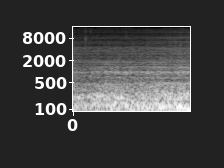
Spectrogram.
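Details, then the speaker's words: Newer Trane communicating 90-plus furnace in attic, after igniter replacement: burner relights with a low, steady, even rumble, no popping, banging or delayed roll-in; clean ignition, normal burner operation. "but I hear it starting to fire back up and we've buttoned it all up we'll just make sure we hear the burner yep"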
